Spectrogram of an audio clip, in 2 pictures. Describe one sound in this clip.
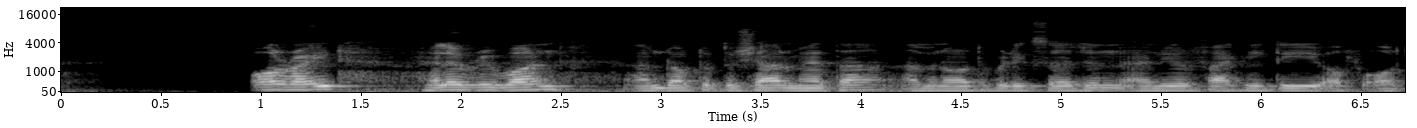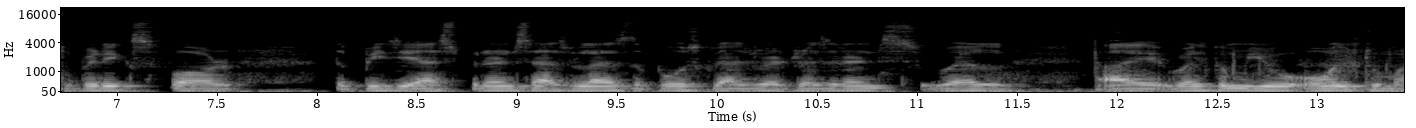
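A middle-aged man speaks calmly through an online call microphone.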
